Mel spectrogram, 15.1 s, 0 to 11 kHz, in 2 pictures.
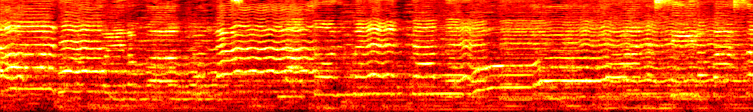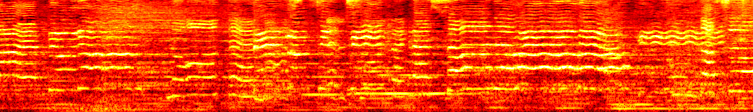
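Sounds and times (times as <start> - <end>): women singing a duet: 0.0 - 15.0
orchestral accompaniment: 6.9 - 12.1.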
